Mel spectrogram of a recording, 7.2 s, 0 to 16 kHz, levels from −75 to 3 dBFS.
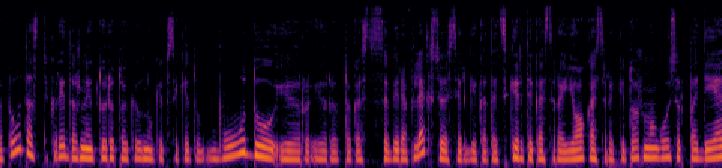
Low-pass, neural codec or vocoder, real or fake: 14.4 kHz; none; real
